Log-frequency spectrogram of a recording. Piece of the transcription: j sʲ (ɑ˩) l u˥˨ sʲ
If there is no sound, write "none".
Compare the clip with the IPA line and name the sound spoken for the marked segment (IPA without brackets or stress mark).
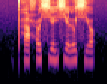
ɑ˩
